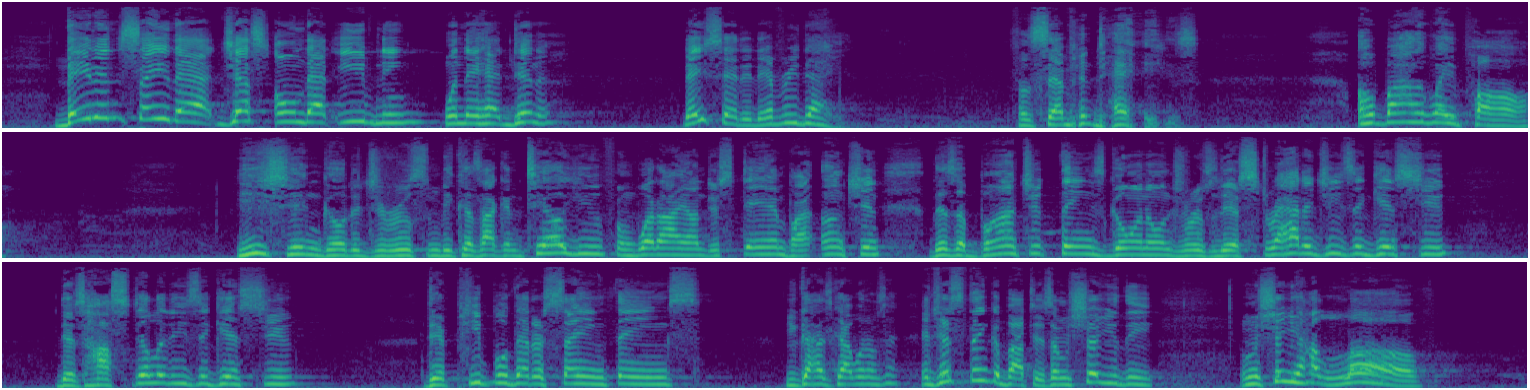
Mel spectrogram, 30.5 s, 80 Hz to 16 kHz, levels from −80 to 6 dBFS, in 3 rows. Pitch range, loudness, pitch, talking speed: 155-220 Hz, -22 LUFS, 195 Hz, 170 wpm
